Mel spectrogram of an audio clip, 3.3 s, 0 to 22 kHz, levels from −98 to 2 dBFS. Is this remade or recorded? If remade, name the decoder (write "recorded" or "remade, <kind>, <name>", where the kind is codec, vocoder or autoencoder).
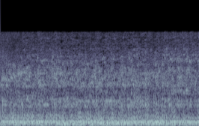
remade, vocoder, HiFi-GAN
